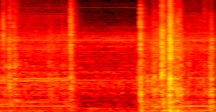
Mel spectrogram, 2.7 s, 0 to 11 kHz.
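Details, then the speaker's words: Sharp VC-H972 VHS VCR after no-parts repair of a failure to complete loading (mechanism cleaned, motor now with more torque): quiet clicks and short soft motor whirr as tape ejects, no grinding or clatter; much quieter than before, loading mechanism healthy. "definitely much quieter than it was. Before it was very noisy."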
